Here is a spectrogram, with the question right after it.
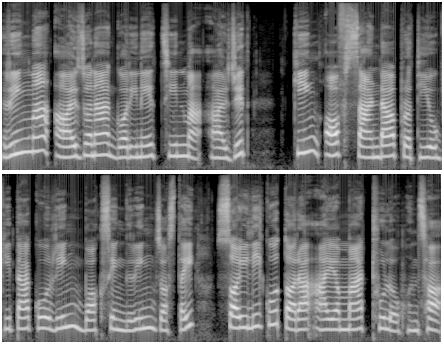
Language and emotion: Nepali, neutral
